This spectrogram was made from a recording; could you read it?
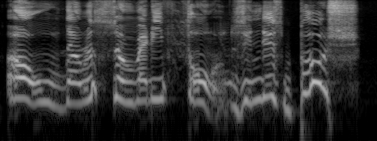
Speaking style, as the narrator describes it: cried Doggo

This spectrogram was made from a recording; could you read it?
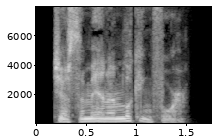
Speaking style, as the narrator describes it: I grunt

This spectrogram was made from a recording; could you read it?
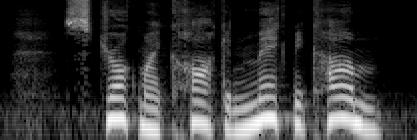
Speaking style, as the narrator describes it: As the orgasm within me built towards climax, I begged

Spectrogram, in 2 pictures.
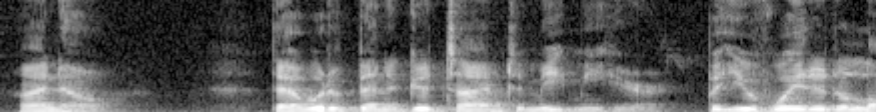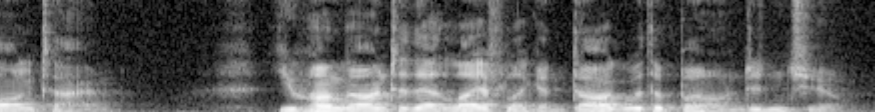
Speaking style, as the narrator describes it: His soul laughed

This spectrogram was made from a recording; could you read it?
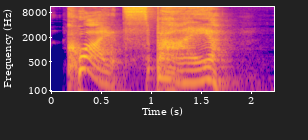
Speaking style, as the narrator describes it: hissed the king

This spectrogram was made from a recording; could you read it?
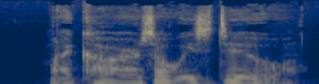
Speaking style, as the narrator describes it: I replied stiffly

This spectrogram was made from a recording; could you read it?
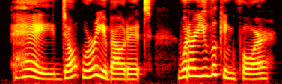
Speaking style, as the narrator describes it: Misha asked

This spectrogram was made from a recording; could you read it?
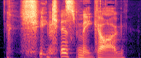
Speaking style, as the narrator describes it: laughed the mechanic

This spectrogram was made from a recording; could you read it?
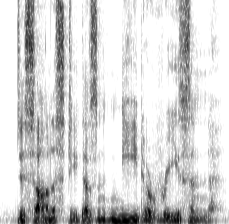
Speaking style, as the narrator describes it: Travis growled

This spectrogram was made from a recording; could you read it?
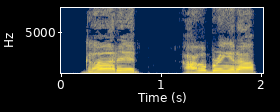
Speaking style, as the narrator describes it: someone called out

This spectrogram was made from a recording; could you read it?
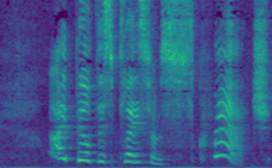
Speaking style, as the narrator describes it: exclaimed

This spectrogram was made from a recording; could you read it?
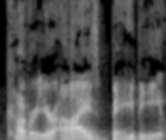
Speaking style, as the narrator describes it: Anthony yelled

